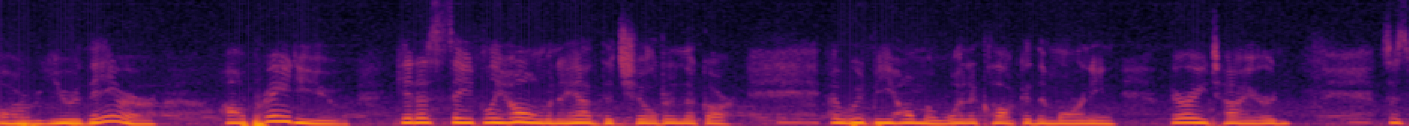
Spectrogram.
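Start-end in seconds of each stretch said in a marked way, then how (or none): none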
